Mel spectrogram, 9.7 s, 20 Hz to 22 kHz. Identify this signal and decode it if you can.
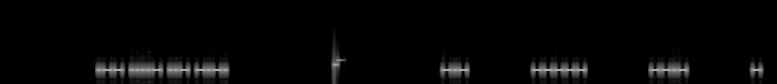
Morse code, heard as a keyed tone, about 36 wpm, spaced as for 15 wpm, 700 Hz. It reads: W4UC K0QT
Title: USA Call Signs - 4 Characters - 8x Character Spacing - 35wpm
